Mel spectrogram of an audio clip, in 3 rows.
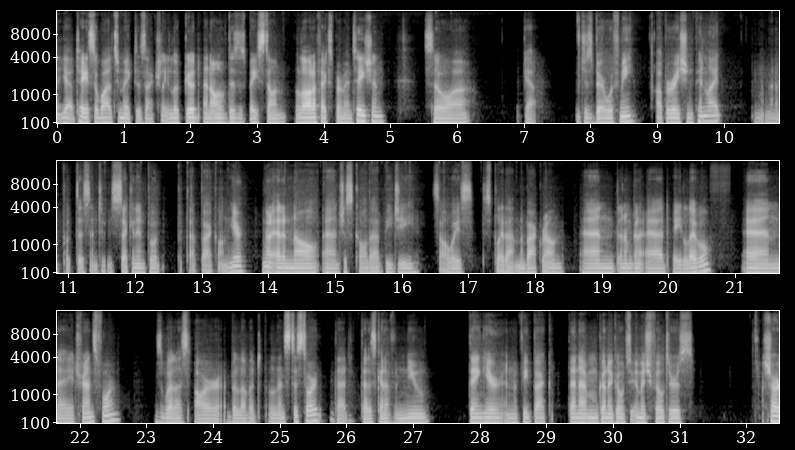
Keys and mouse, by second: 0.0-0.9 typing, 0.9 click, 1.5 click, 2.9 drag, 3.2-3.6 drag, 3.9-4.8 drag, 5.6 click, 8.5 click, 9.5 click, 9.7 click, 10.7-11.7 drag, 12.1-13.7 drag, 14.1 alt+n, 14.2-15.4 alt+drag, 15.5-16.3 alt+drag, 16.5-17.4 drag, 17.4 click, 20.0-20.4 right drag, 20.2-23.5 typing, 20.4 click, 21.9-22.2 right drag, 22.2 click, 23.5 right click, 24.7-27.3 drag, 27.3-27.8 middle drag, 27.8 click, 28.2 middle click, 29.2 middle click, 30.9-31.8 middle drag, 32.1 click.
